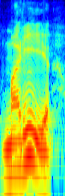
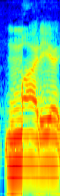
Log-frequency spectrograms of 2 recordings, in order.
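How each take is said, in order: First: The stress is on the second syllable. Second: The stress is on the first syllable. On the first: It names the Most Pure Virgin Mother of God. "на второй – Мария" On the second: It names Mary of Egypt. "Ударение на первый слог"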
